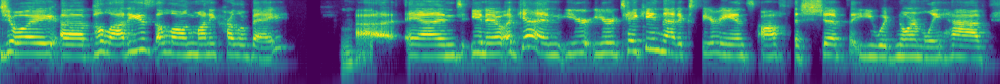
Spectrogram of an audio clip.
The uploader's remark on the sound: In this panel from our Virtual Roadshow series.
